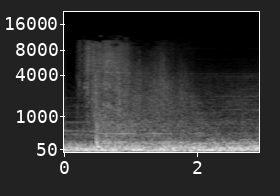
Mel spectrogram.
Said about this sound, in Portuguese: Imagine isto. Em nossa galáxia, a Via Láctea, uma imensa estrela explode,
